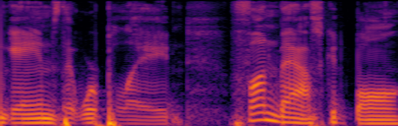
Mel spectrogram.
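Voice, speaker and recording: A man with an American accent talks in an ordinary speaking voice at a fairly low pitch. His pace is fairly slow. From St. Louis, Missouri. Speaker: sports reporter and podcast co-host. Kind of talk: casual sports chat.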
